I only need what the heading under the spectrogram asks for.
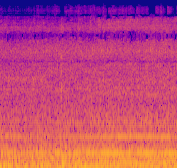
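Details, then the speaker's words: Rooftop AC package unit during maintenance, panel on: steady thin whine from the indoor fan motor over the blower rumble; belt rubbing the motor pulley suspected, not confirmed. "but if you listen closely you can kind of hear the uh the indoor fan motor it's almost whining if that makes sense"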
